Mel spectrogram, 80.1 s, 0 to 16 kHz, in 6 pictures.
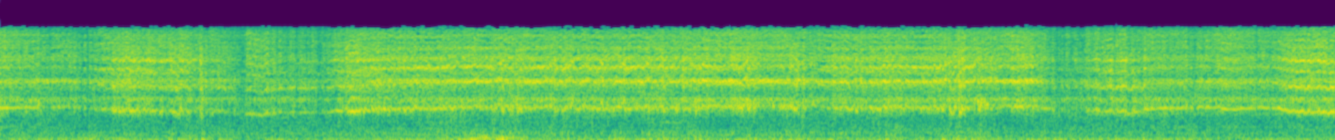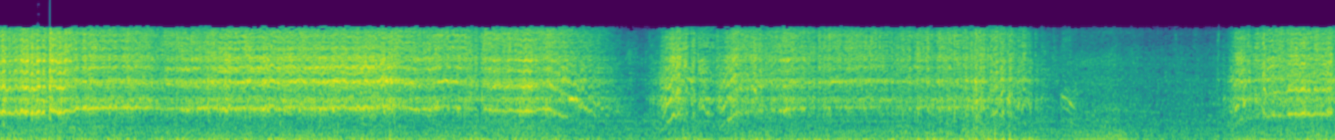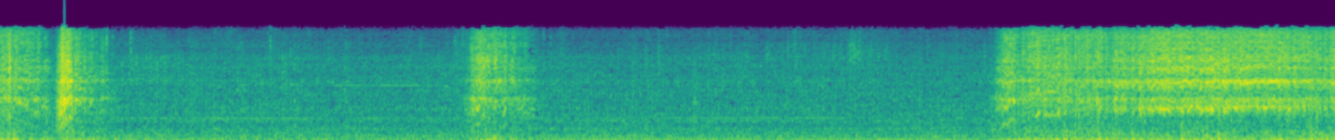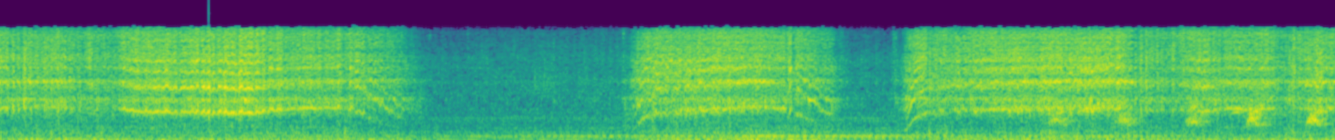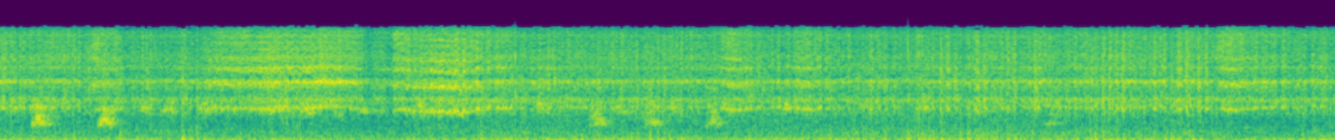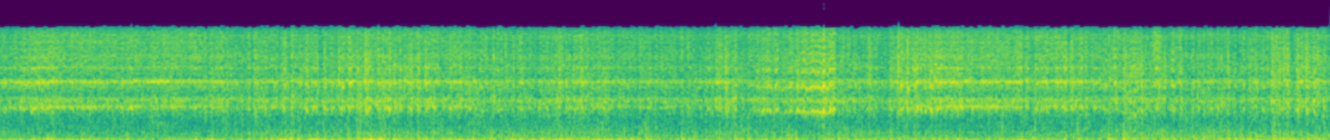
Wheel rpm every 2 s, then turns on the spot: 220, 190, 190, 210, 220, 220, 220, 220, 220, 140, 130, 180, 20, 80, 10, 0, 0, 0, 80, 220, 230, 200, 20, 120, 100, 210, 220, 230, 220, 220, 230, 230, 230, 230, 230, 230, 230, 220, 230, 230.
none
